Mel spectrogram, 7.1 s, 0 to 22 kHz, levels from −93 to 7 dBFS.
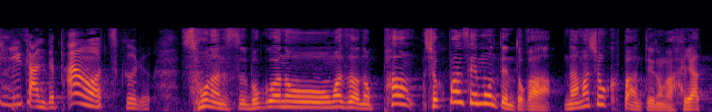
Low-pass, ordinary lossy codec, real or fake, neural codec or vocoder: none; none; real; none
